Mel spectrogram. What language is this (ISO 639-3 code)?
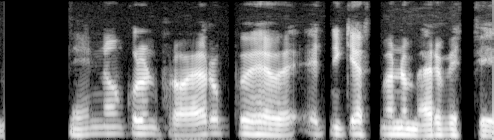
isl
